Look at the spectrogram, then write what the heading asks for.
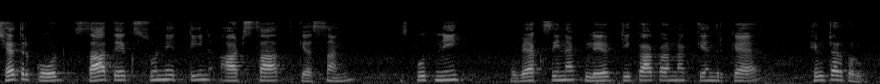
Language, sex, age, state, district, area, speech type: Maithili, male, 45-60, Bihar, Madhubani, rural, read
